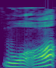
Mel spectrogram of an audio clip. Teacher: but whoa is a fourth tone. You just make that at the third tone.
